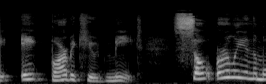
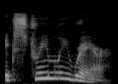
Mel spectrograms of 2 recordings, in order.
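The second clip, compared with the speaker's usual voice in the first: usual speaking voice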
